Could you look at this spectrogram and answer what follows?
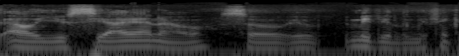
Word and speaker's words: Lucino: But mostly in um in Spain itself the C is pronounced not in the traditional sense that we think C sounds like. Uh for example, my last name is uh is Lucino.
